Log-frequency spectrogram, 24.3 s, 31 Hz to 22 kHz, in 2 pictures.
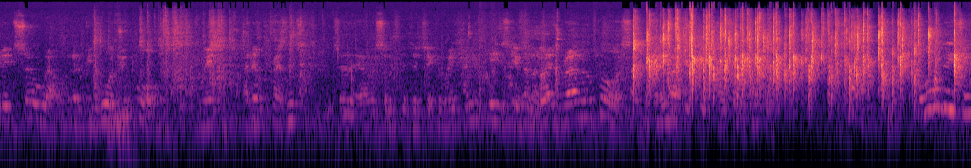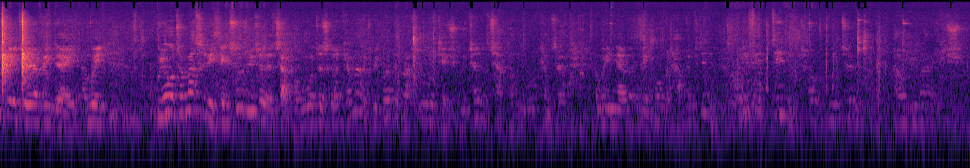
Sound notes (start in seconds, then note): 8.0 audience applause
